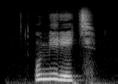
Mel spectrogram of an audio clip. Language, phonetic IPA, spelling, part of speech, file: Russian, [ʊmʲɪˈrʲetʲ], умереть, verb, Ru-умереть.ogg
- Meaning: 1. to die of natural causes 2. to disappear, to cease 3. to become inoperable, to stop working 4. to feel an emotion extremely strongly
